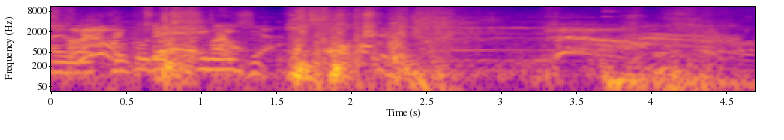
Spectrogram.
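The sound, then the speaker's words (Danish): Fight sounds from the trailer for the video game Trek to Yumi, with a lot of Japanese fighting: a flurry of loud hits, whacks and crashing impacts, bunched around the middle, with shouting voices and strained grunts layered over a busy, dense mix. “kan høre, så er det en masse øh, japanske slagsmål.”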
